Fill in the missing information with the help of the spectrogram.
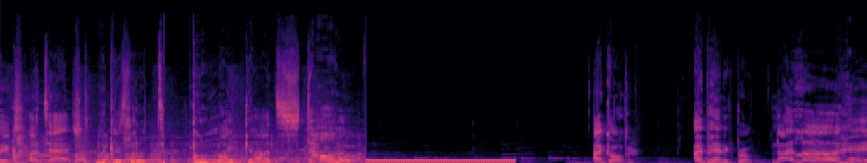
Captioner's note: girls laughing at phone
